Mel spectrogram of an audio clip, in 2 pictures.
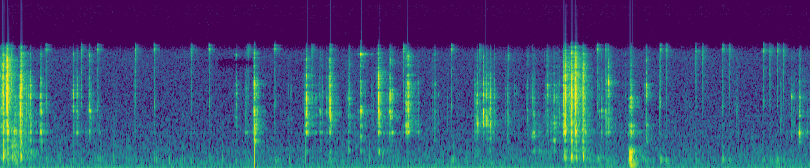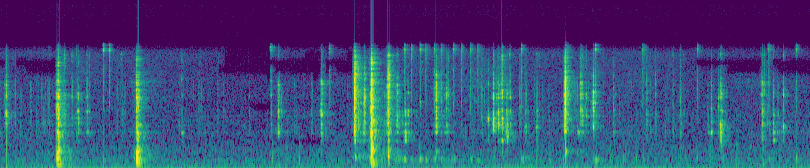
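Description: Someone types on an unfamiliar computer keyboard while playing a house-building game, making irregular quiet key clicks and occasional sharper taps in bursts and pauses, close up, with no speech.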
